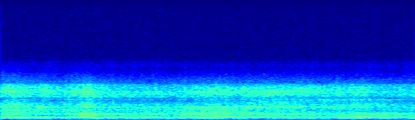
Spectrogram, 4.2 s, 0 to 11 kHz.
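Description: Steady hiss and static from a shortwave receiver (Icom IC-756 Pro II) tuned to a broadcast station's signal during a pause with no programme on it, with a faint steady whistle running through the noise.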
